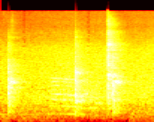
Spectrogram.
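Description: A cooking utensil knocking and stirring in a pan of sauce on the stove: three sharp clinks, one at the start and two close together about a second in.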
